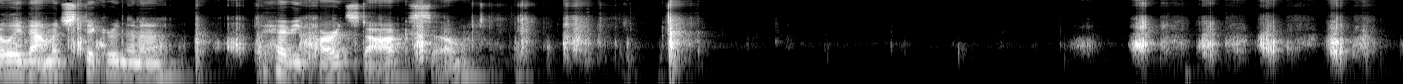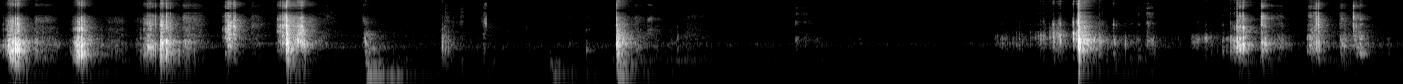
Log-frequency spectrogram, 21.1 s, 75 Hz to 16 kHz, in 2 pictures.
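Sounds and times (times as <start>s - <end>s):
scissors cutting heavy card: 8.1s - 12.9s.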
